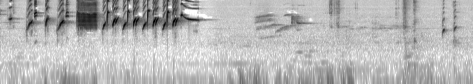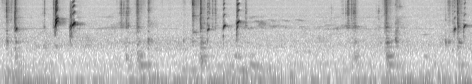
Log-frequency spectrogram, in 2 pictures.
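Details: European goldfinch giving a loud, rapid trill of bright, high repeated notes for about two seconds, followed by quiet scattered clicks and ticking sounds with soft rustling.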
